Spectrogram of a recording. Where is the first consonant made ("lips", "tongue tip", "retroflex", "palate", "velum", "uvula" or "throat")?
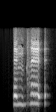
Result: velum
